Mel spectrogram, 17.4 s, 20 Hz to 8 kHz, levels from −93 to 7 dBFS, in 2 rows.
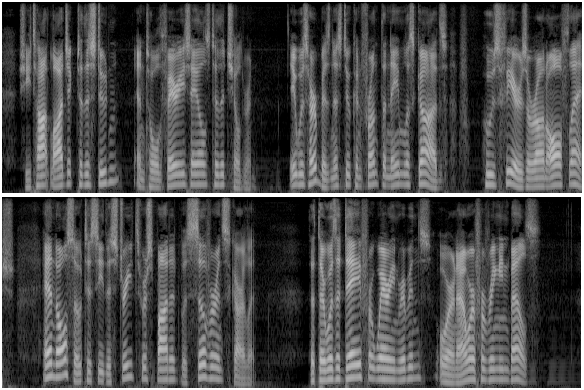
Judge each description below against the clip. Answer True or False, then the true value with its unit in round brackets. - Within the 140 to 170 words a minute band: False (185 wpm)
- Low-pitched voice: False (155 Hz)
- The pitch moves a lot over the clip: False (3.9 semitones)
